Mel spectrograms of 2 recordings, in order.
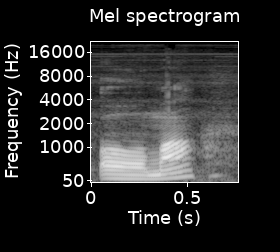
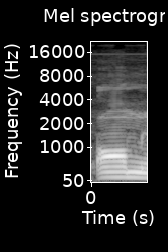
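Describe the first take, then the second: First: The word ends with a drawn-out final vowel. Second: The word ends sharply on the consonant. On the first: The speaker calls it right. "इसको पढ़ेंगे ओमा" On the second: The speaker calls it wrong. "इसको ओम नहीं पढ़ेंगे"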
